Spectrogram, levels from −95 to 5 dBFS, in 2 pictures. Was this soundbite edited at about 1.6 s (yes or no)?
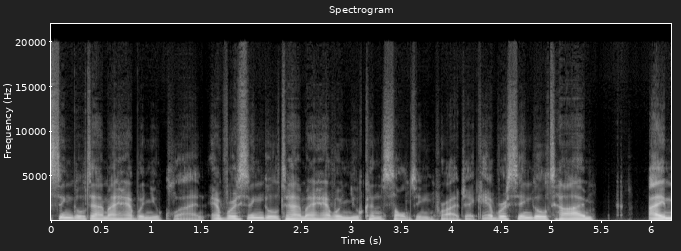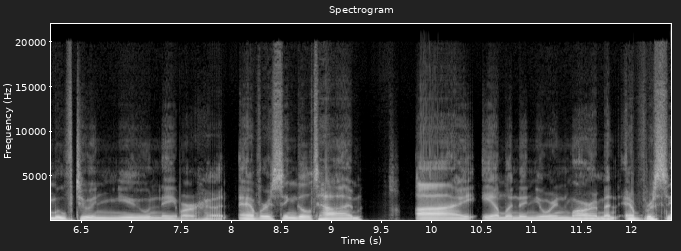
no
